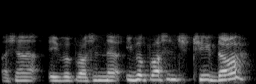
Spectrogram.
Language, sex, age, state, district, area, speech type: Kashmiri, male, 18-30, Jammu and Kashmir, Kupwara, rural, conversation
